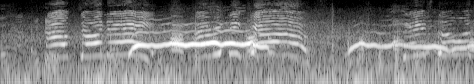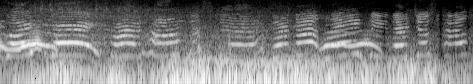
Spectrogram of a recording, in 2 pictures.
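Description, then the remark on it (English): A group of students on the side of Green Street, holding big 'Help the Homeless' signs, screams and yells at passing cars in overlapping, high-pitched bursts to direct them to a drive-through donation center, while a steady rush of wind and low rumbling traffic noise runs underneath. “To get the car's attention, there was a lot of screaming.”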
